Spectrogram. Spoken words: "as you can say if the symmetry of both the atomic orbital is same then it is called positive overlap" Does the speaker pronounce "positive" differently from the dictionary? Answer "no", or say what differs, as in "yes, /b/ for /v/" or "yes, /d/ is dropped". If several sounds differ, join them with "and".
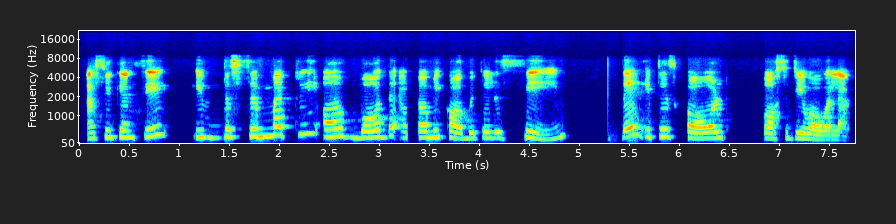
yes, /s/ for /z/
